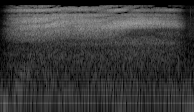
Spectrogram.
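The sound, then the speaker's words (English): A deep breath in during a guided breathing exercise: one long, airy, steady hiss of inhaled air that holds evenly for nearly two seconds, then fades out. “take another breath and really focus this time on the expiration, on the exhale. So, go ahead and breathe in”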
